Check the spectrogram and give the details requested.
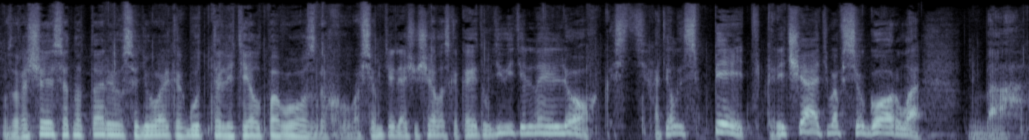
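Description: A man acting as the storyteller of a radio play, narrating in a measured, reflective and literary manner. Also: mid-range voice, big pitch swings, creaky, darkish tone. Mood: reflective, dramatic. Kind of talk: scripted narration for a radio drama. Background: music.

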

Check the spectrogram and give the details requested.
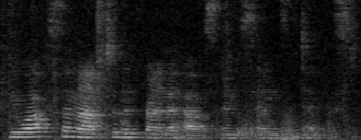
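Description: A woman's voice: mid-range voice, fairly quick. A young woman reading scripted stage directions aloud at a table read. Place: home dining room, around a table. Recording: roomy, distant mic, clear noise.

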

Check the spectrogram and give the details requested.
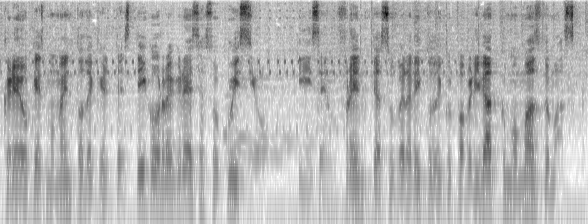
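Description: Man playing a bright-voiced, smug courtroom prosecutor. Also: mid-range voice, fairly quick, soft background music, close to an everyday voice. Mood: smug, stern. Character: smug, cool, unyielding male prosecutor. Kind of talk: amateur video game dialogue reading.

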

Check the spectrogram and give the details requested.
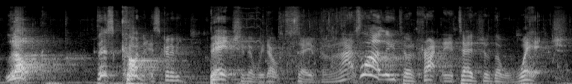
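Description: A man's voice: fairly high pitch, wildly swooping pitch, fairly quick, gravelly, exaggerated voice. A man voicing a crude, greedy, scheming little gnome who mocks and swears, in a comedic fantasy audio drama. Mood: exasperated. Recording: echoey reverberant room with some noise.

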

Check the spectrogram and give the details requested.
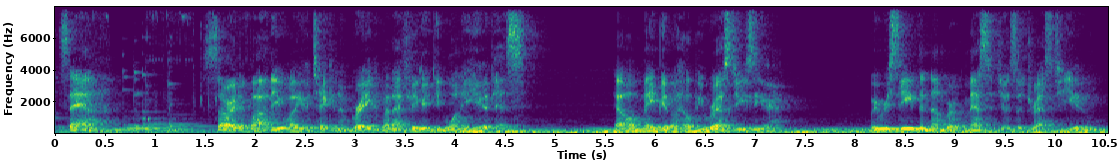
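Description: Game briefing role: reassuring commander, low register, plain delivery, echoey, under heavy music. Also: male voice. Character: steady, considerate male commander relaying news. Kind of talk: video game briefing dialogue.

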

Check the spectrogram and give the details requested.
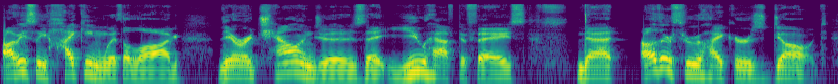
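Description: A man in his early sixties speaks as a vlogger and interviewer in casual, conversational style. His pitch sits in the middle for a man. He is close on a clip-on mic in a small room. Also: animated, slow pace, darkish tone. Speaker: vlogger, thru-hiker interviewing another hiker. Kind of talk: casual vlog talk to camera. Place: small hotel room, indoors. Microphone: clip-on lavalier on the chest.

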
